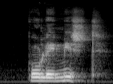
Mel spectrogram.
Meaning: a polemicist
- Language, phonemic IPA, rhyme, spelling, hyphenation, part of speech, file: Dutch, /ˌpoː.leːˈmɪst/, -ɪst, polemist, po‧le‧mist, noun, Nl-polemist.ogg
